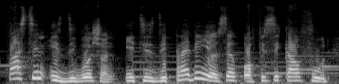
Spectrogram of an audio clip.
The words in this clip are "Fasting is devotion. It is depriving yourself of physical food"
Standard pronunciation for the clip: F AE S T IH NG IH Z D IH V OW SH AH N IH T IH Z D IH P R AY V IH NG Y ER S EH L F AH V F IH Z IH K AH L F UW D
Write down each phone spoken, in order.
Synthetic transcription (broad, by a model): F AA S T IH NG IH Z D IH V OW SH AH N IH T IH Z D IH P R AY V IH NG Y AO S EH L F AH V F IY S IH K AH L F UW D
